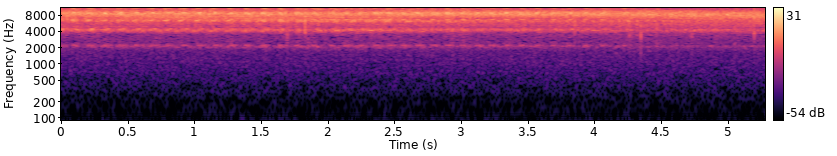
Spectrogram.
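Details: Higurashi evening cicadas calling in a woodland where wind and falling leaves are heard: a dense, steady, high-pitched shrill drone with a fainter whining tone beneath, unbroken throughout.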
